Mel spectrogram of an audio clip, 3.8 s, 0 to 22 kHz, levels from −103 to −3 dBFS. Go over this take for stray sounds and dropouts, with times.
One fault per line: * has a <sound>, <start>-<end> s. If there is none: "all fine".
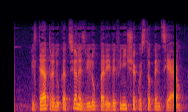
* has a dropout, 3.5-3.5 s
